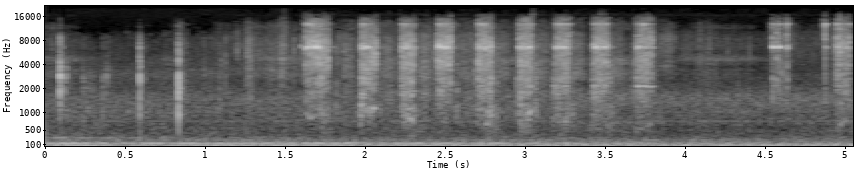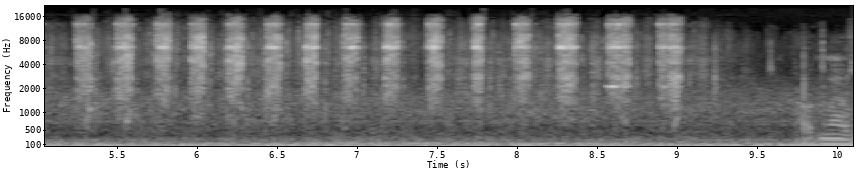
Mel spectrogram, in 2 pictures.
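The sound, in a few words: removing two screws from a Mercury SportJet fuel pump with 5/16 wrench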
